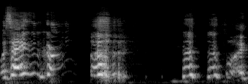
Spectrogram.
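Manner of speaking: high, loud squeal through laughter.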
